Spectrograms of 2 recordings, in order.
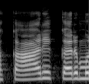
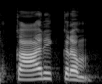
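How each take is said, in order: First: कार्यक्रम said as kaarya-karm; misplaced r. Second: कार्यक्रम said as kaarya-kram; correct kr cluster. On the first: Teacher showing the wrong word, कार्यक्रम ending in karm. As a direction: move the R in कार्यक्रम after the vowel, ending -karm. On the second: Teacher correcting the word, कार्यक्रम ending in a clear kram. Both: Shown as a demonstration. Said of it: "कार्यक्रम नहीं होता है".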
